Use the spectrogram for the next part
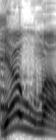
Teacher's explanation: واو ساکن سے پہلے زبر، واو لین ہے، واو لین نرمی سے ادا ہوتا ہے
